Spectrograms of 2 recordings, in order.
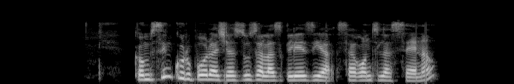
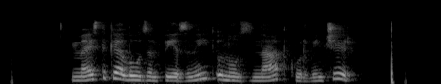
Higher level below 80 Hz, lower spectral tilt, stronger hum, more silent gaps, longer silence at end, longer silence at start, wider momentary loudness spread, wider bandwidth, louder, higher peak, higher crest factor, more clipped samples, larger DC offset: first, -60 dBFS vs -66 dBFS; about the same, -4.5 dB/octave vs -4.5 dB/octave; neither; neither; first, 0.8 s vs 0.5 s; first, 1.35 s vs 0.7 s; second, 7 LU vs 14 LU; about the same, 7.8 kHz vs 8.4 kHz; first, -17 LUFS vs -35 LUFS; first, -2 dBFS vs -18 dBFS; about the same, 16 dB vs 18 dB; neither; neither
